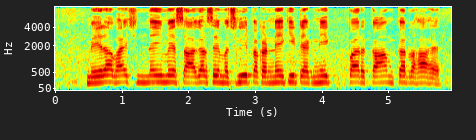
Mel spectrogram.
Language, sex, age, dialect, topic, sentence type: Hindi, male, 18-24, Awadhi Bundeli, agriculture, statement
